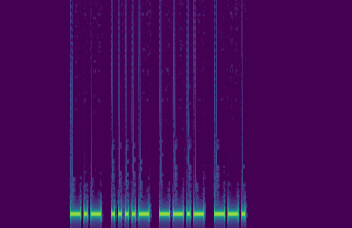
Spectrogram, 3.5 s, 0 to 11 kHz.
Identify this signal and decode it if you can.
Morse code, heard as a keyed tone, about 45 wpm, 700 Hz. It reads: K4QG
